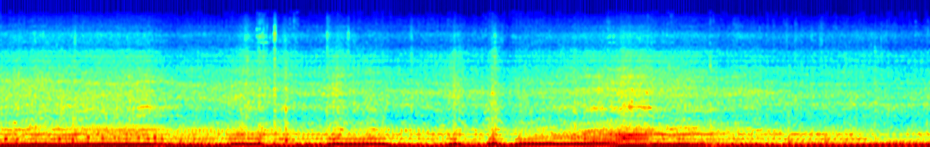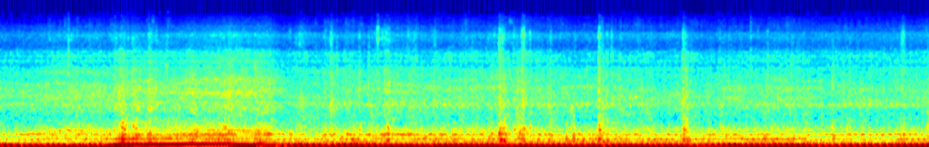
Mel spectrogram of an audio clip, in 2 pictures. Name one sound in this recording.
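A motorcycle engine rumbles steadily and revs up and down.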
